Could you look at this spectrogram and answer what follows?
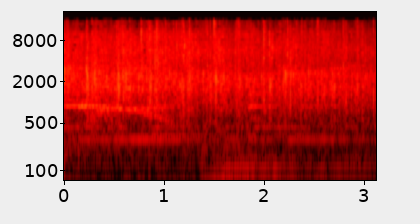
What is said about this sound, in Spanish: Porque esta es la pareja más joven. Un fuerte aplauso a la pareja más joven.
